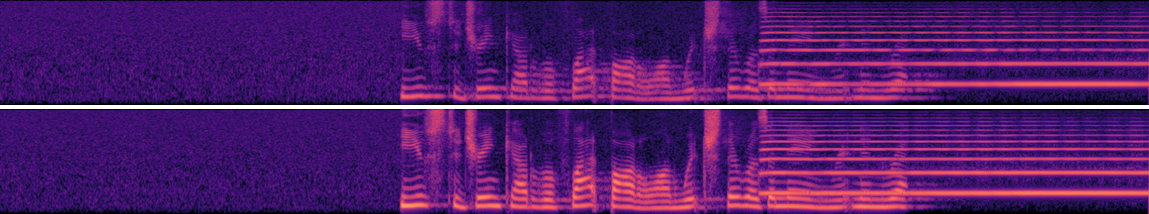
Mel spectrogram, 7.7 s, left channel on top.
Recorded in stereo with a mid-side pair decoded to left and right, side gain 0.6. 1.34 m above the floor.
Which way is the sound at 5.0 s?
30° right.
